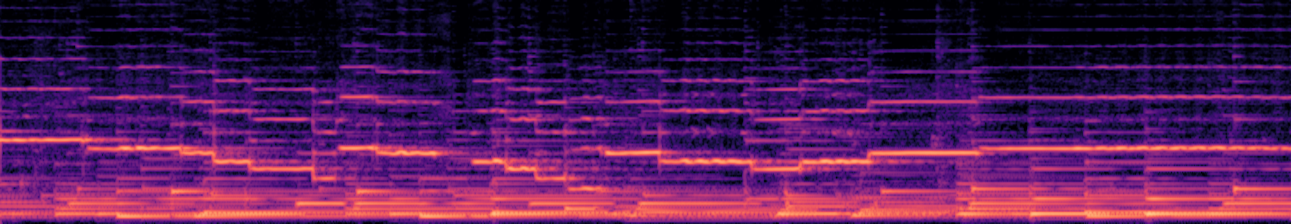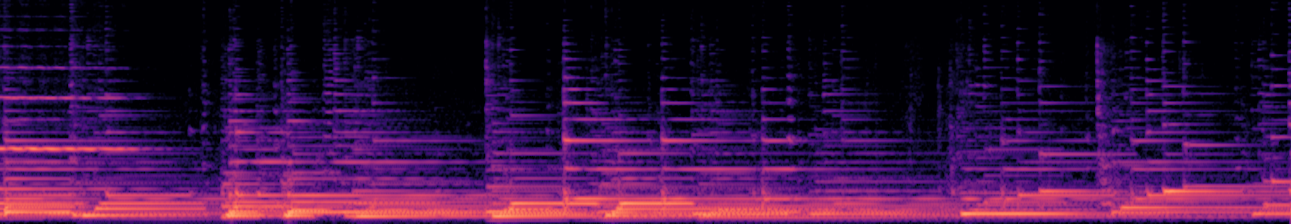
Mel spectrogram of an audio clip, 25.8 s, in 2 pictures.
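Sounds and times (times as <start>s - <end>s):
flute: 0.0s - 14.9s
harp: 0.0s - 25.8s.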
